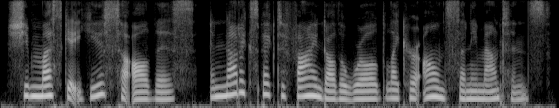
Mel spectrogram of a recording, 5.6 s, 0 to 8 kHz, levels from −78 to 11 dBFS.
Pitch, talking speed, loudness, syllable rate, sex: 195 Hz, 215 wpm, -19 LUFS, 4.5 syllables/s, female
